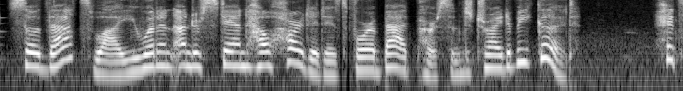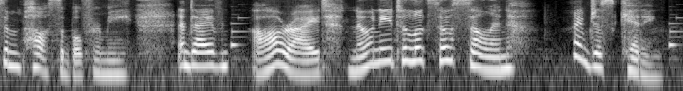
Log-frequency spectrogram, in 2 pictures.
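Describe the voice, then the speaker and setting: A woman voicing a proud, aloof young noblewoman knight with a haughty, measured, teasing manner in a video game. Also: fairly high pitch, big pitch swings, slight background noise. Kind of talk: dramatic game dialogue.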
